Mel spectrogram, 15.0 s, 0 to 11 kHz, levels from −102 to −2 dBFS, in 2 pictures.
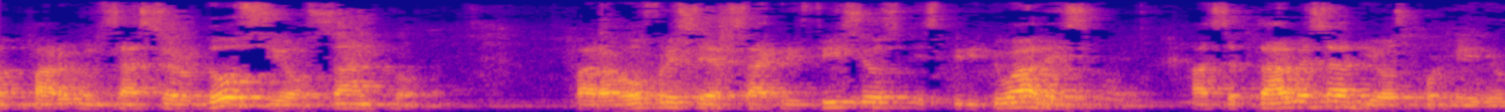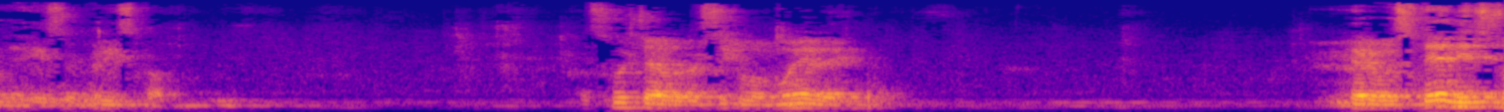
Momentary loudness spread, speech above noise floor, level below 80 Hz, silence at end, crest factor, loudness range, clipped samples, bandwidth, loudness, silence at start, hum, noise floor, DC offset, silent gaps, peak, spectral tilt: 16 LU; 39 dB; -72 dBFS; 0 s; 20 dB; 9 LU; under 0.1%; 10.5 kHz; -26 LUFS; 0 s; none; -64 dBFS; under 0.1%; none; -8 dBFS; -4.5 dB/octave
